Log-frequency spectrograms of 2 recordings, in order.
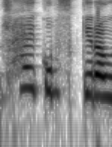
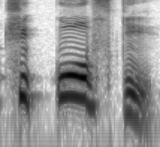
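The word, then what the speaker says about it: Чайковский: 이 예는 여러분들 러시아의 유명한 작곡가 차이콥스키를 러시아인들은 차이콥스키라고 읽지 않는다 그랬죠. 차이꼬의 꼬의 우다리엔 예가 있어요. 그래서 취꼬프스키, 액센트 앞에 있는 촤는 이로 읽는다. 취꼬프스키, 취꼬프스키.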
